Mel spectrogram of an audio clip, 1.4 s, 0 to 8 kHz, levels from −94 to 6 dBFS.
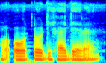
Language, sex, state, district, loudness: Hindi, male, Arunachal Pradesh, Longding, -17 LUFS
